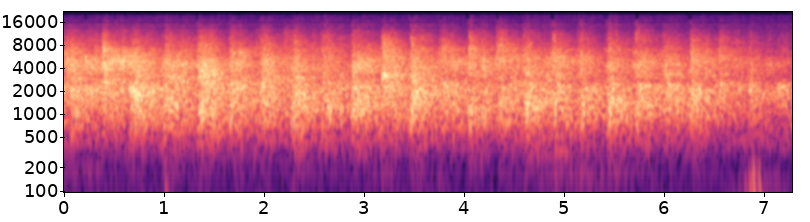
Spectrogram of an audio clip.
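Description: A church congregation applauds during a Sunday celebration service, a steady wash of many hands clapping at even loudness throughout, with no voices over it.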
